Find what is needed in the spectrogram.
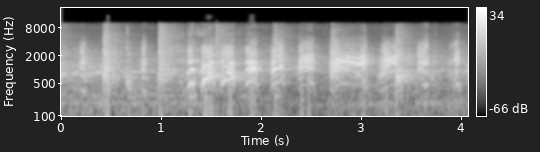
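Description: High-pitched laughter with sharp clicks in between.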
